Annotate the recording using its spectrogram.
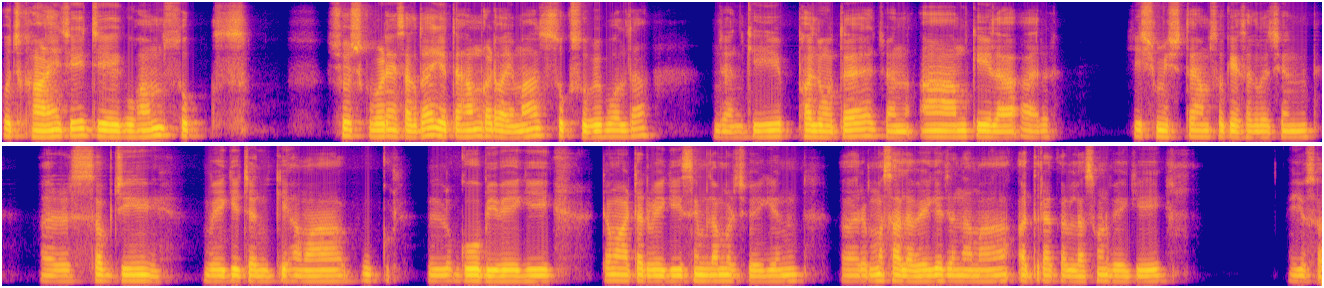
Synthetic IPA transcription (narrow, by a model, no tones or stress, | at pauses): kʊt͡ʃʰkʰaːɽ̃et͡ʃid͡ʒeɡoɦɐmsʊk | ʃʊʃkbəɽẽsɐkd̪ajet̪eɦɐmɡɐɽʋaːimãsʊkʰsubʱiboːld̪aː | d͡ʒɐnkipʰɐlɦoːt̪ɦɛd͡ʒɐnaːmkeːlaʔɐɾ | kɪʃmɪʃt̪ɛɦɐmsʊkesɐkd̪et͡ʃʰin | ɔɾsəbd͡ʒi | ʋeːɡid͡ʒɐnkiɦɐmãː | ɡoːbiʋeːɡiː | ʈɐmaːʈəɾʋeːɡisɪmlamɐɾt͡ʃʋeːɡin | ɔːɾmɐsaːlaʋeːɡed͡ʒɐnɐmãːɐd̪ɾakɐɾlasʊɳ̃ʋeːɡi | jusa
